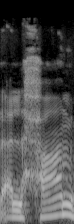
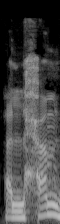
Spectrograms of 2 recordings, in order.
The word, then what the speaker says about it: الحمد: رکھیں۔ جیسے الحمدللہ میں الحمد میں ہا کے اوپر صرف زبر ہے، اس کو کھینچنا نہیں ہے، صرف ملٹیپلائی بائی 1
